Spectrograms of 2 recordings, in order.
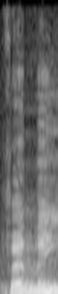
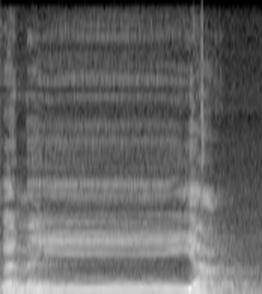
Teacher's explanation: Masuk rumah ya kan 100% serta gunnah nun dibaca separuh di dalam rumah ya. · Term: idgham naqis ma'al gunnah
